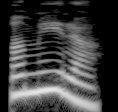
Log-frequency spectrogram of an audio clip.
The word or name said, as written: ಅಮರ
